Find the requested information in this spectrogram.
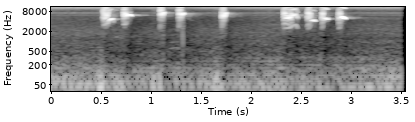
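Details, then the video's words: Sunbird therapy sound to make a kept bird sing: lively series of sharp, high twittering notes, several with short whistled tails, delivered in quick irregular bursts about twice a second, over a faint steady high-pitched hum. "suara terapi kolibri supaya gacor"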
